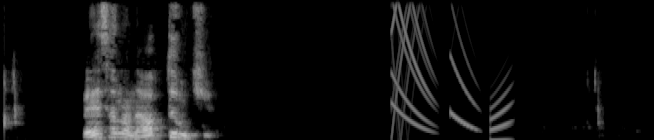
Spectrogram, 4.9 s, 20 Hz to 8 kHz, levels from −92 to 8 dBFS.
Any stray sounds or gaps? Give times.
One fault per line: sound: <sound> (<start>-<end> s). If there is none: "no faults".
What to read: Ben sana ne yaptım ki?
sound: chirp (2.9-3.9 s)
